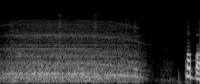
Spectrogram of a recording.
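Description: Kenwood stand mixer running with its dough hook, kneading dough in the steel bowl: a steady motor hum that gets louder at the start, then winds down and stops about one and a half seconds in.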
